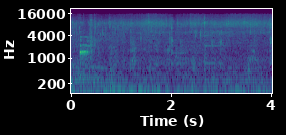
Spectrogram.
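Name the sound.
onion and garlic frying in oil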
